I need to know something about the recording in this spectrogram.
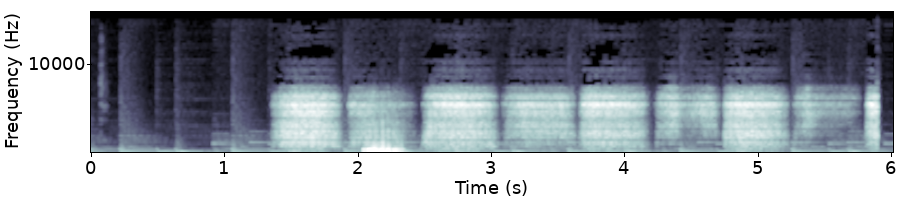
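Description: Cartoon sound effect of a saw cutting into a tree trunk: a run of rasping strokes, about two a second, starting about a second and a half in, over background orchestral music.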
